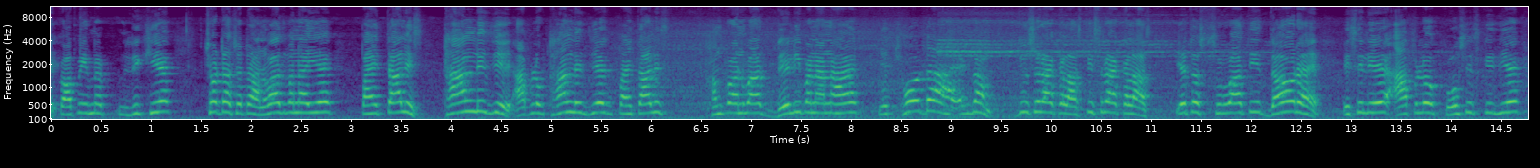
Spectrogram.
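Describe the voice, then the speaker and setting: A male teacher giving a Sanskrit grammar lesson, slowly repeating each form for students to copy. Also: very high-pitched, a bit bright, a little hiss or hum. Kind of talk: classroom lesson.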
